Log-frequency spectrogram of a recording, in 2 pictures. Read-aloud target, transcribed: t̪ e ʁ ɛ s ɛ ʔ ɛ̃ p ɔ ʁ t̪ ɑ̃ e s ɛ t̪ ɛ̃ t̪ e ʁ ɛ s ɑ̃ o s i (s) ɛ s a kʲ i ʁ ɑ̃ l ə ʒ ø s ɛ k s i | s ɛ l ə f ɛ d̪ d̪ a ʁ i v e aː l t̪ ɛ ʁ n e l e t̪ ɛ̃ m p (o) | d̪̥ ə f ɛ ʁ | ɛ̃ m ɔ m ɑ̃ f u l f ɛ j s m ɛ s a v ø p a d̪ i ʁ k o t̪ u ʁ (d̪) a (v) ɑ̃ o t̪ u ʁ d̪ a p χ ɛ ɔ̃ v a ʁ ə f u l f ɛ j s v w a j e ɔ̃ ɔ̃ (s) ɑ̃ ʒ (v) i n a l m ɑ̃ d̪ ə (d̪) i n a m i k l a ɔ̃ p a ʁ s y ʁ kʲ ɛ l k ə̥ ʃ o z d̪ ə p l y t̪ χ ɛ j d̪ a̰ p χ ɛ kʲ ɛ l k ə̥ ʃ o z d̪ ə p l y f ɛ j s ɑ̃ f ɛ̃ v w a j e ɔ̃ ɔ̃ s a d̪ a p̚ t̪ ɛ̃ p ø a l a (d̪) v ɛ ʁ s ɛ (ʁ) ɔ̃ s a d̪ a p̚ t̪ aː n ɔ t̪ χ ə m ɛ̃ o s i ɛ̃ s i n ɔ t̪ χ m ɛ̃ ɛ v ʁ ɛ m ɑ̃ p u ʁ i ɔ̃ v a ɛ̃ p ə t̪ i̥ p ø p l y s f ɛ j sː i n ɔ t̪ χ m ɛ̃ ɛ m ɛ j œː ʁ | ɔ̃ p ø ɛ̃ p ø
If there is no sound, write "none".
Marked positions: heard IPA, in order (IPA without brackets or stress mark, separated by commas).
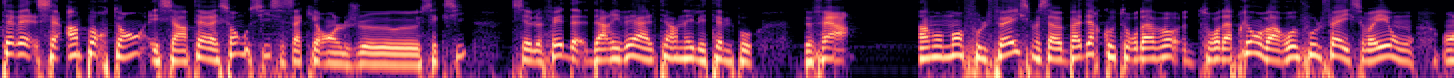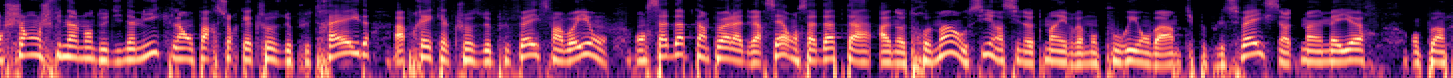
s, o, d̪, v, ʃ, f, d̪, d̪, ʁ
